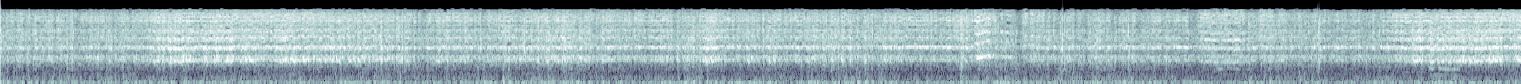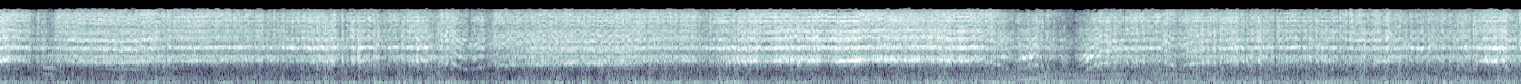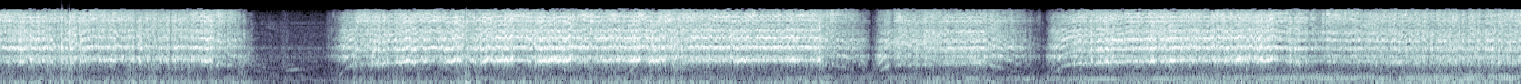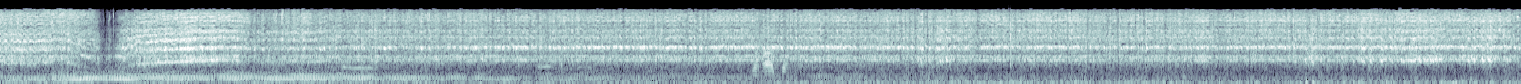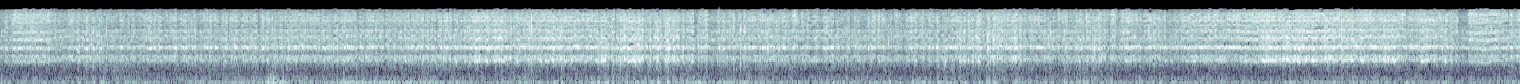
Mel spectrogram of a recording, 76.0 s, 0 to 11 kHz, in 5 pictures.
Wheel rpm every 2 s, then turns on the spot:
230, 230, 230, 230, 230, 240, 230, 220, 230, 220, 190, 220, 180, 160, 230, 220, 130, 160, 200, 150, 120, 210, 210, 130, 220, 240, 230, 230, 230, 230, 220, 230, 230, 230, 230, 230, 230, 230.
32-34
